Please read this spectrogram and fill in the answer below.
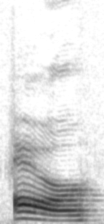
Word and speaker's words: are: Are. É o mesmo som da letra isolada.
